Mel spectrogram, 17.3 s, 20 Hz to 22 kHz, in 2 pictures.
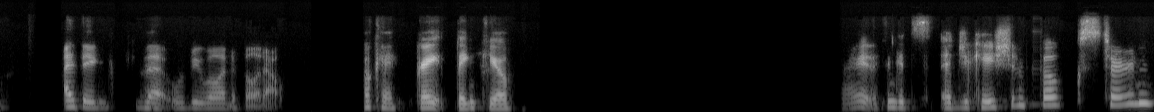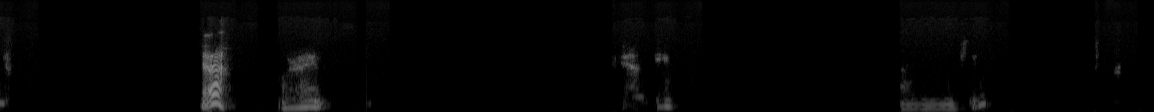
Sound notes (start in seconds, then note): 13.2 silence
